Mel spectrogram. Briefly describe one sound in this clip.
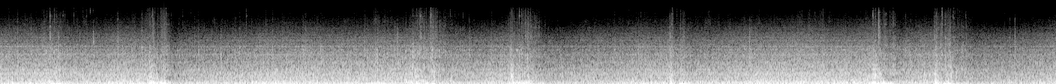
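Tyres roar steadily on the road.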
